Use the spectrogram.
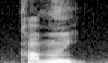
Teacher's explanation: カとムイという音節から成り立っているカムイという単語ですが、これは、第2音節にアクセントが置かれています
